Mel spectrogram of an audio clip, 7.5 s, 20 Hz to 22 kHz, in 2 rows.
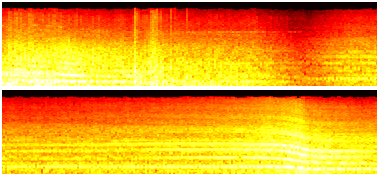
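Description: A 2-litre Maserati race car in a historic race at Longford accelerating hard, engine note rising through the gears with a brief lift between shifts, then fading as it passes.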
